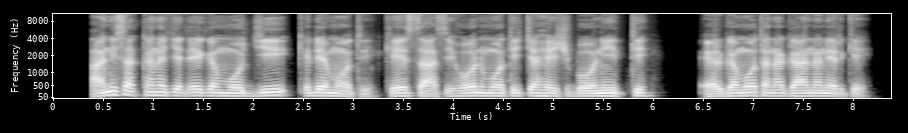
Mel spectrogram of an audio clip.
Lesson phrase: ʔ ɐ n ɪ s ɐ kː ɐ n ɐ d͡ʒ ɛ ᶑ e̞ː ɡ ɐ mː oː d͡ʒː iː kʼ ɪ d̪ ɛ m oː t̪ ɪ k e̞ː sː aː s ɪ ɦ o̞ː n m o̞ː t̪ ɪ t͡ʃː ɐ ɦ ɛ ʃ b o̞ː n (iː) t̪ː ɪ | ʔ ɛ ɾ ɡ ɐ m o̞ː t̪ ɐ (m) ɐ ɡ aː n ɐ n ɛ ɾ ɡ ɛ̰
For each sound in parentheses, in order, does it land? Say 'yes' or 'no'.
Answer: yes, no

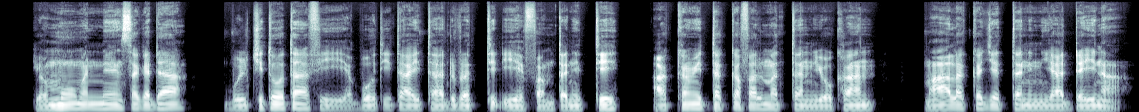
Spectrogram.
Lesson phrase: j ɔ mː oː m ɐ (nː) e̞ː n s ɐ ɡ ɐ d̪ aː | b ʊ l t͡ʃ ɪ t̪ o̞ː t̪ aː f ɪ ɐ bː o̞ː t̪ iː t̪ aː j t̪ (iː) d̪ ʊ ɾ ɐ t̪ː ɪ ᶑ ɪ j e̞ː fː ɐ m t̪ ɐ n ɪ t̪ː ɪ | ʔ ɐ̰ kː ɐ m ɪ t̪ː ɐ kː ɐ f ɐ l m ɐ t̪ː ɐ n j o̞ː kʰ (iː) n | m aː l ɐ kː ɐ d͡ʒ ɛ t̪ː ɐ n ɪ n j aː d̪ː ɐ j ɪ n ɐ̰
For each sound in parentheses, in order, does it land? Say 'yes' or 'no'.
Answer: yes, no, no

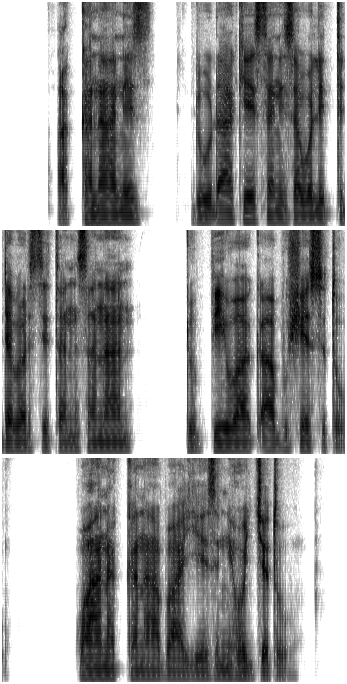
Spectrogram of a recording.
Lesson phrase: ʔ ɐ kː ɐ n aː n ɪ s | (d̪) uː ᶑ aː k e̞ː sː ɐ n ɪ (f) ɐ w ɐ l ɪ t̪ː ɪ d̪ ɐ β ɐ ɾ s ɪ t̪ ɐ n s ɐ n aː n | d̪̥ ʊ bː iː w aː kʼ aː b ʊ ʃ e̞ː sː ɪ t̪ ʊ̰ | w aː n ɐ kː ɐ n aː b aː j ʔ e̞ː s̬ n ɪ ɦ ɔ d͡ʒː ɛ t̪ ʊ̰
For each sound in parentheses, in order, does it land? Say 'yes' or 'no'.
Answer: yes, no

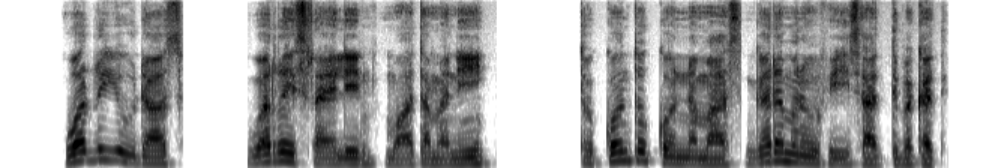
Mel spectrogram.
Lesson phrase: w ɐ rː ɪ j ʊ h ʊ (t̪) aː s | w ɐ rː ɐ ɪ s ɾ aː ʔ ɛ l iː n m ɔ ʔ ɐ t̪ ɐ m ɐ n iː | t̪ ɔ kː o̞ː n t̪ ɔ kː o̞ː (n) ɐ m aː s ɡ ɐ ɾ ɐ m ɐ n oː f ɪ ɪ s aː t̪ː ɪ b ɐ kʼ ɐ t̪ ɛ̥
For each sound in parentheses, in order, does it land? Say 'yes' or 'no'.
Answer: no, no

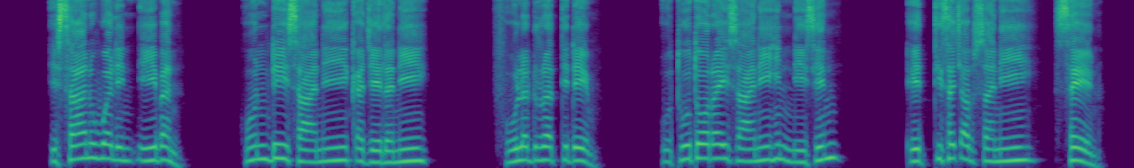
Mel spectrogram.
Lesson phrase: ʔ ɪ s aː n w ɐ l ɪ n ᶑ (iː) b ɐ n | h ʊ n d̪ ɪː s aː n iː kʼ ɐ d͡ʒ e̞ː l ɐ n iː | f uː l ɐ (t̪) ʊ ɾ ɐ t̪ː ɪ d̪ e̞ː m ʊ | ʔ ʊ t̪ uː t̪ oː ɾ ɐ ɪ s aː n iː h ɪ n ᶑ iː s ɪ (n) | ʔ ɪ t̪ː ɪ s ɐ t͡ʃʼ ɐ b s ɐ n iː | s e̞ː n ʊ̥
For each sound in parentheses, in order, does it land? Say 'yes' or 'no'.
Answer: yes, no, yes

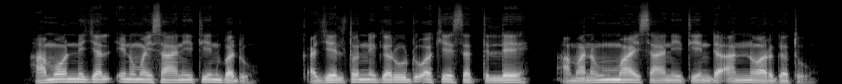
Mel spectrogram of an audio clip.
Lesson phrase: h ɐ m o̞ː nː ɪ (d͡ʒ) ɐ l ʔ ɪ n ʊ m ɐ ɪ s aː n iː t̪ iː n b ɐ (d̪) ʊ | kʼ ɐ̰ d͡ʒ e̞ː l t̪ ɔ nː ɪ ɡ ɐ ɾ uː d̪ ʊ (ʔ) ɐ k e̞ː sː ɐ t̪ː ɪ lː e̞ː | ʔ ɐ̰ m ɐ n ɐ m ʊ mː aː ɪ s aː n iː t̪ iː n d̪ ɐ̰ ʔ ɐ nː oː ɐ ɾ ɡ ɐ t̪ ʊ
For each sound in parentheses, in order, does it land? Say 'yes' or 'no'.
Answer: yes, yes, yes

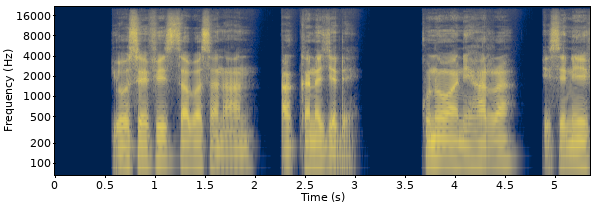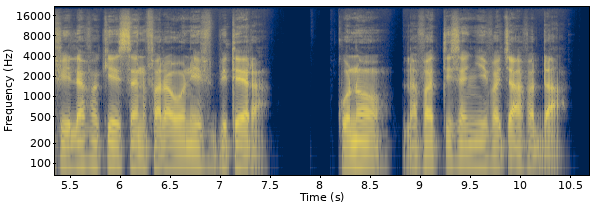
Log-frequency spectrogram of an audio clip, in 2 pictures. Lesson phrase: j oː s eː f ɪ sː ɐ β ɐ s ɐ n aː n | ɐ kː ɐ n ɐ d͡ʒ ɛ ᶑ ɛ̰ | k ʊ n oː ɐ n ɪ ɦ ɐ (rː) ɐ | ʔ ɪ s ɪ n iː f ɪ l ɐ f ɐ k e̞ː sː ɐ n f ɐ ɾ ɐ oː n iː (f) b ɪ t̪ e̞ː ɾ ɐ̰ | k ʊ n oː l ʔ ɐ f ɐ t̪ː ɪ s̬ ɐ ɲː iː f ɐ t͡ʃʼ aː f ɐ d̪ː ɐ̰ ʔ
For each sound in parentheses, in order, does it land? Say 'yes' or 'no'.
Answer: yes, yes

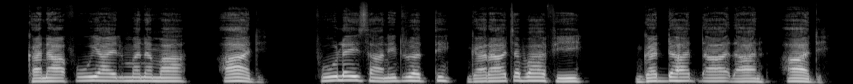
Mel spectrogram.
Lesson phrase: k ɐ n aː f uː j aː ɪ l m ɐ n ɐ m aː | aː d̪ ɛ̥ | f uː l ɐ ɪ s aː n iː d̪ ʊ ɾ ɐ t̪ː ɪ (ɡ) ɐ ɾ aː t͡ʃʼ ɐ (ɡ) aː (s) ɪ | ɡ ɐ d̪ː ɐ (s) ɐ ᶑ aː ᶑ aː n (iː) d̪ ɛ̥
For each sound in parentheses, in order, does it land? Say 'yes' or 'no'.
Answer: yes, no, no, no, no

